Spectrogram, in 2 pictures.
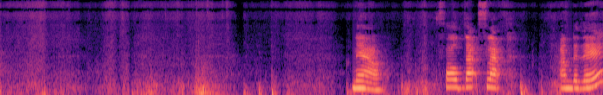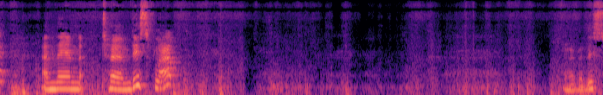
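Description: Cloth rustles softly as hands pull a pillowcase over a pillow.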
